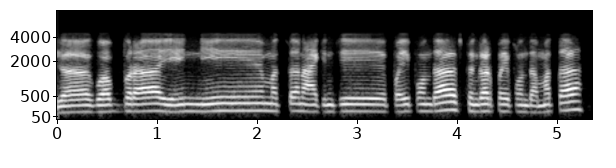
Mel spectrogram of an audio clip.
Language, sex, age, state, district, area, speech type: Kannada, male, 30-45, Karnataka, Belgaum, rural, conversation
